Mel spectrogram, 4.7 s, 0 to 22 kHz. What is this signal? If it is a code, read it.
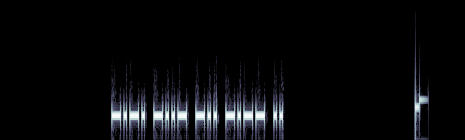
Morse code, heard as a keyed tone, about 42 wpm, 690 Hz. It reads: CXDYI
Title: Code Groups - 5 Letters - 40wpm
